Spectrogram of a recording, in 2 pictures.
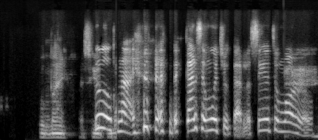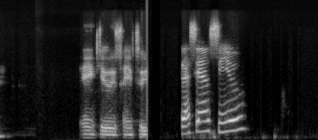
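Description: A young woman talks calmly over an online call.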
